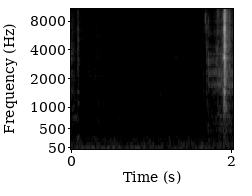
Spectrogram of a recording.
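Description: Quiet room with one sharp click near the end: a steel ruler picked up off the plastic cutting mat.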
